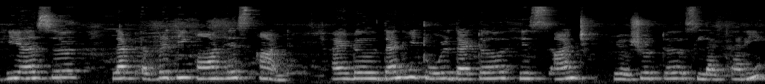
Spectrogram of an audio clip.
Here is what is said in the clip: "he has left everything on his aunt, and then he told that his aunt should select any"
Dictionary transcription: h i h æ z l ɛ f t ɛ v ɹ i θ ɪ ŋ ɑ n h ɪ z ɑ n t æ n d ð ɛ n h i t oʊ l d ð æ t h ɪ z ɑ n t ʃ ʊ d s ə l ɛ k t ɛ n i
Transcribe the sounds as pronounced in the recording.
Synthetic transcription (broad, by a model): h i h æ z l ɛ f t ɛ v ɹ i t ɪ ŋ ɑ n h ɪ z ɑ n t æ n d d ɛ n h i t oʊ l d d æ t h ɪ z ɑ n t ʃ ʊ d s l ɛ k ɛ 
